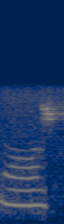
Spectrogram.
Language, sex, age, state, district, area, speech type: Bengali, female, 18-30, West Bengal, Cooch Behar, urban, conversation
